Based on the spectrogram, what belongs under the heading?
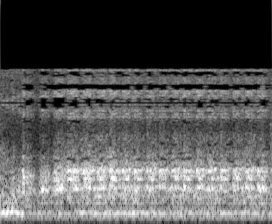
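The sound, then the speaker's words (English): A car engine struggles and labors as it tries to start but will not, because the coil wire to the distributor has been removed; a steady, fairly loud mechanical grinding hum that never catches, with no voices present. “It sounds like our culprits are having trouble starting Dennis's car.”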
